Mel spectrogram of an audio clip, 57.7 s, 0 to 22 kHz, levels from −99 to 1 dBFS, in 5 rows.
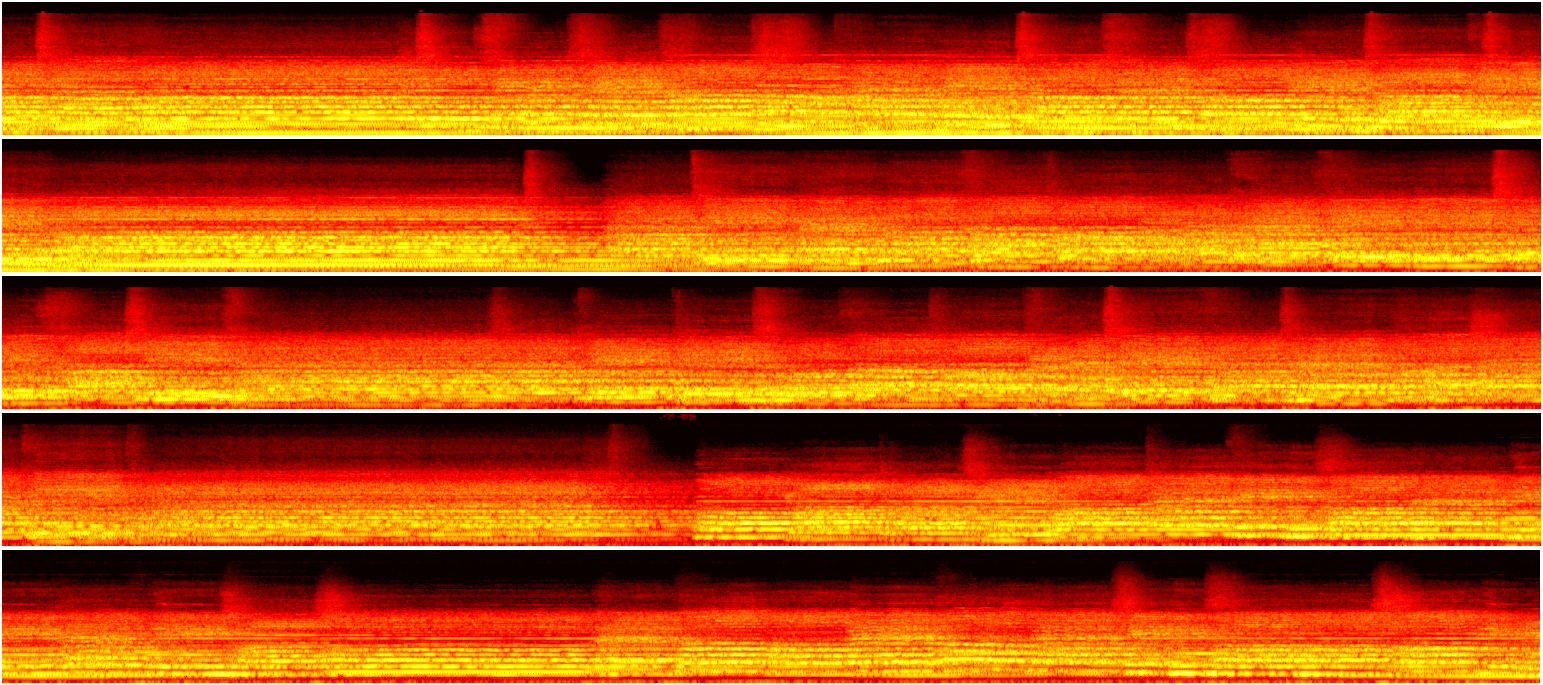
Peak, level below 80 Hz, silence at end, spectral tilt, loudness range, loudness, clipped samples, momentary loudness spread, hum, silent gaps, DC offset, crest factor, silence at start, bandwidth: -6 dBFS; -38 dBFS; 0 s; -7.5 dB/octave; 5 LU; -22 LUFS; under 0.1%; 6 LU; none; none; under 0.1%; 14 dB; 0 s; 12.5 kHz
